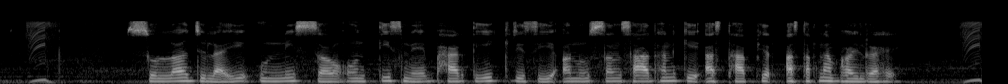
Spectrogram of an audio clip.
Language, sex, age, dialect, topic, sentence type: Bhojpuri, male, 18-24, Northern, agriculture, statement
